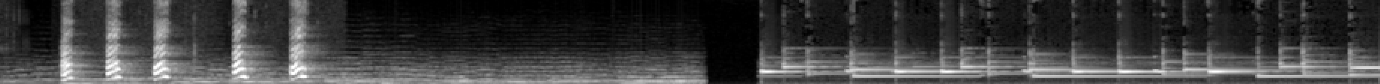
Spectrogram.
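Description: A dog named Bifi gives five quick, sharp barks in a row, then lets out a soft, drawn-out whimper that fades. A light, tinkling chime melody follows.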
